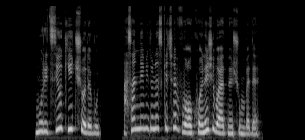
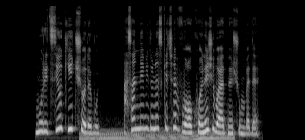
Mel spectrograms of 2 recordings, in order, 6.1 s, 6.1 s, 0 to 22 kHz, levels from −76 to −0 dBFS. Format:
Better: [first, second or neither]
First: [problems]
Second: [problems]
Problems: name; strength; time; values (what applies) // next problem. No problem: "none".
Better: first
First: none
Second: low rumble; faint; from 1.5 to 4.5 s; 25 dB below the speech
